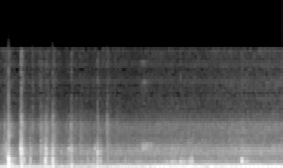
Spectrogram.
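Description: Several clicks and knocks of a small glass blender jar with Oreo cookies inside being handled against a blender base, then a steady low hum that grows louder from about two seconds in.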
